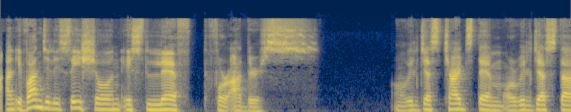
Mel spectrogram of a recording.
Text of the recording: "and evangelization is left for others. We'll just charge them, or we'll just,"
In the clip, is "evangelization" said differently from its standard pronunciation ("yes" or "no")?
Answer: yes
